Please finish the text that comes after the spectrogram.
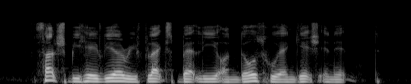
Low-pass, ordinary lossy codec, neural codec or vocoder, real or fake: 7.2 kHz; none; none; real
